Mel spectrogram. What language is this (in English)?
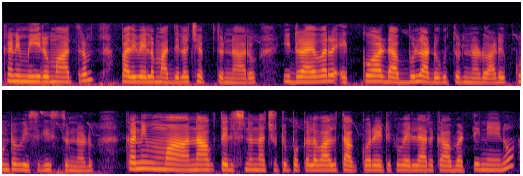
Telugu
